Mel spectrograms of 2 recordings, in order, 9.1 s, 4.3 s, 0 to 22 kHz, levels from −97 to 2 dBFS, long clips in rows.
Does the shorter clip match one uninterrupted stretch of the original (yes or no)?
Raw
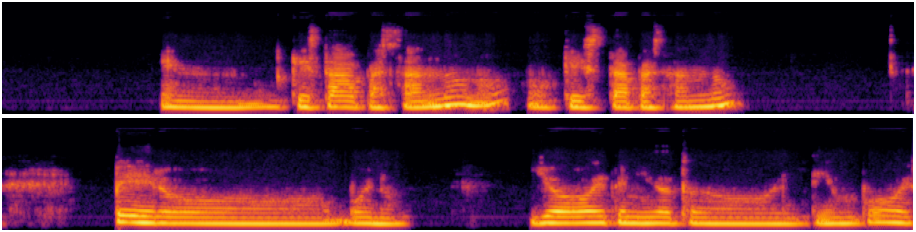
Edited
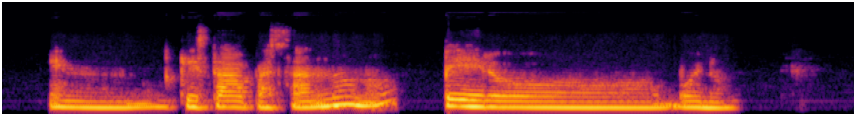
no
